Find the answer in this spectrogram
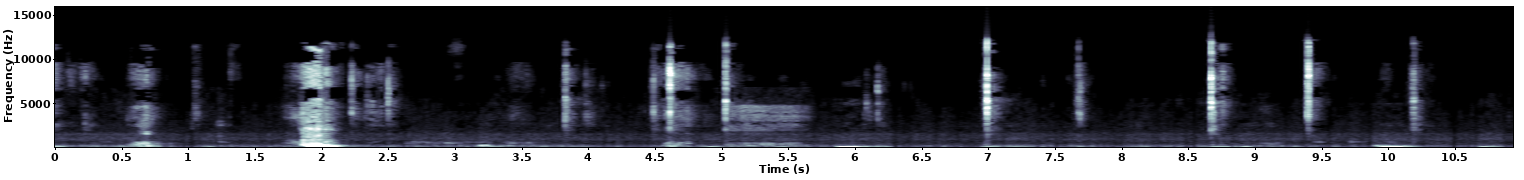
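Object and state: Bar of soap being scored.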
